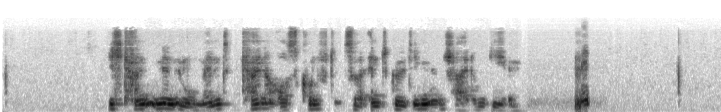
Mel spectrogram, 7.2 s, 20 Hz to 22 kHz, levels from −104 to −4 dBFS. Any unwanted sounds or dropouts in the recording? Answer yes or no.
yes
